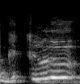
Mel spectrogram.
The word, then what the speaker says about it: Cthulhu: Enfin, là, pour le coup, c'est vraiment, je sais pas le prononcer, le monstre de Cthulhu. – Voilà, exactement. Cthulhu.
